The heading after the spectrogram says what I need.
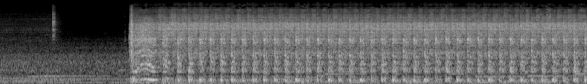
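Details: VL with rebuilt distributor refitted, timing light attached: engine catches sharply then settles into an uneven, lumpy idle with irregular pulses; still not right after the distributor work. Rough running after start, possibly ignition related.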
